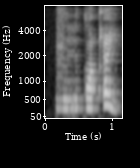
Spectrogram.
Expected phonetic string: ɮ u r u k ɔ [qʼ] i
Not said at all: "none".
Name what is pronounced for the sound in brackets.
qʼ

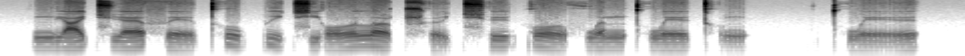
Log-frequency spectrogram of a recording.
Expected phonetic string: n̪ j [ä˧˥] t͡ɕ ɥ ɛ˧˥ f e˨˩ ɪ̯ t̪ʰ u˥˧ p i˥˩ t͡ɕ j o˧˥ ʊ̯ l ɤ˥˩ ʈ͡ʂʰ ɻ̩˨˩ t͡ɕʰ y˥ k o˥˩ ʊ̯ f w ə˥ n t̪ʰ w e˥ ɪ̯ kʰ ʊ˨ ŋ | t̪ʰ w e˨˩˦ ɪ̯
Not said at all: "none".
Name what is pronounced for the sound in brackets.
ä˧˥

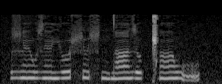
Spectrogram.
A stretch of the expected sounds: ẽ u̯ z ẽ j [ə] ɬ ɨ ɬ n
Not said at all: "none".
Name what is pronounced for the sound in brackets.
ɵ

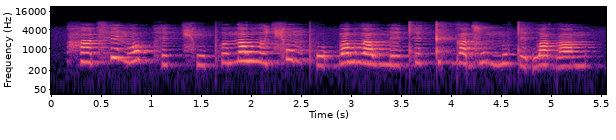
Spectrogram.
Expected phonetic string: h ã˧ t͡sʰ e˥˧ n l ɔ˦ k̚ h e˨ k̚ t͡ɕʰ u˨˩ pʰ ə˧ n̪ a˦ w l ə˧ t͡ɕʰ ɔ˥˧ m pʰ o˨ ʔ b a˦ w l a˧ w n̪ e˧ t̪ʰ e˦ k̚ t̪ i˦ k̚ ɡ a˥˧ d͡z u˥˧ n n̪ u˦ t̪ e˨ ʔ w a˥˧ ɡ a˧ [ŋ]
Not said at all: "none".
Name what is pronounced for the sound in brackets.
ŋ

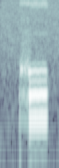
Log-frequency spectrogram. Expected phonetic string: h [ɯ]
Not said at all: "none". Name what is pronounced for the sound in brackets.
u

